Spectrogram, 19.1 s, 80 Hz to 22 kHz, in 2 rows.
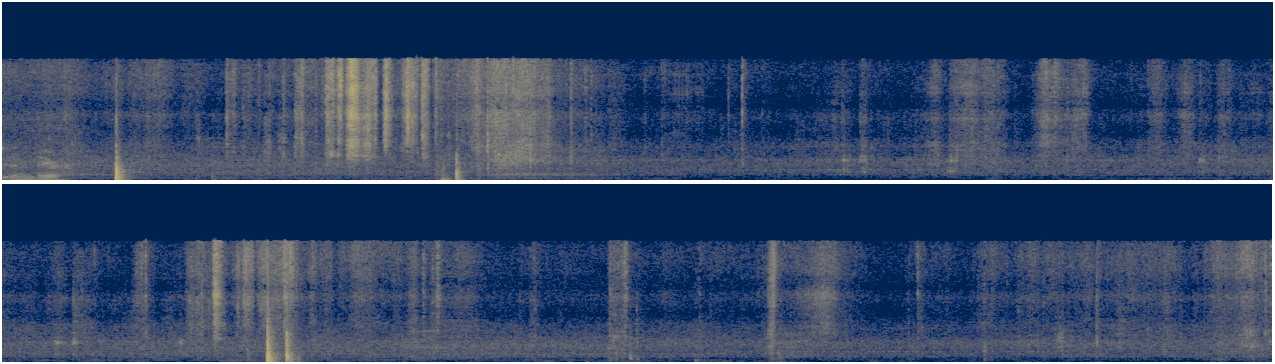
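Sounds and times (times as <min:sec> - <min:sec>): rustling scrape of craft materials: 0:01.7 - 0:04.2.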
